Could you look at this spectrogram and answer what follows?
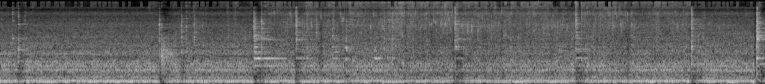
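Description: Onions frying in a pan for beef pinapaitan, a loud continuous sizzle with regular knocks and scrapes of a spatula stirring against the pan.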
